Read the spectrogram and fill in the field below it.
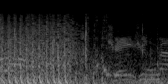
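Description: Rapid automatic gunfire from a weapon emptying its magazine in Call of Duty Warzone, a dense, loud burst of evenly spaced shots lasting about a second before trailing off into game noise.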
